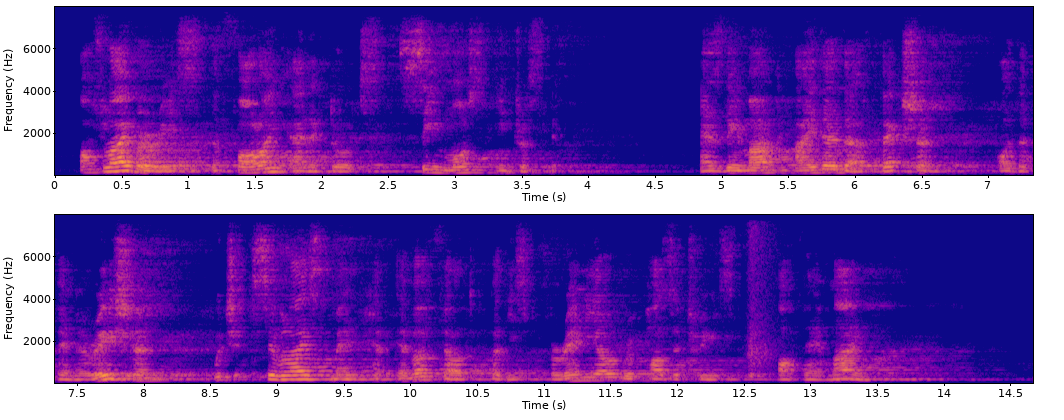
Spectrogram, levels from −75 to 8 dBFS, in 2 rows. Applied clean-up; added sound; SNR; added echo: none; Whoosh, swoosh, swish; 19 dB; reverberation time 2.6 s.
